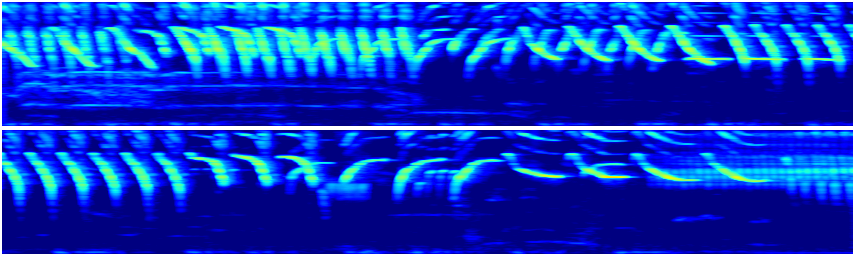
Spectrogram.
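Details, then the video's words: Two canaries dueling in a long rolling song meant to get other canaries singing: an extended run of rapid, high, downward-sweeping trilled notes, about three per second, with a brief lower buzzy roll near the start. "Duel Burung Kenari Suara Merdu Ngerol Panjang || Pancingan Ampuh Kenari Macet Gacor Ngerol Panjang"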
